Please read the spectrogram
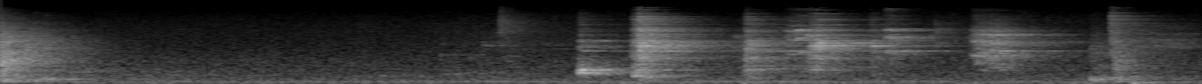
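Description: A sharp knock at the start, then a short quiet stretch, then a string of brief knocks and scuffs from about three seconds in: a person moving about and handling things around a Pilates reformer.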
